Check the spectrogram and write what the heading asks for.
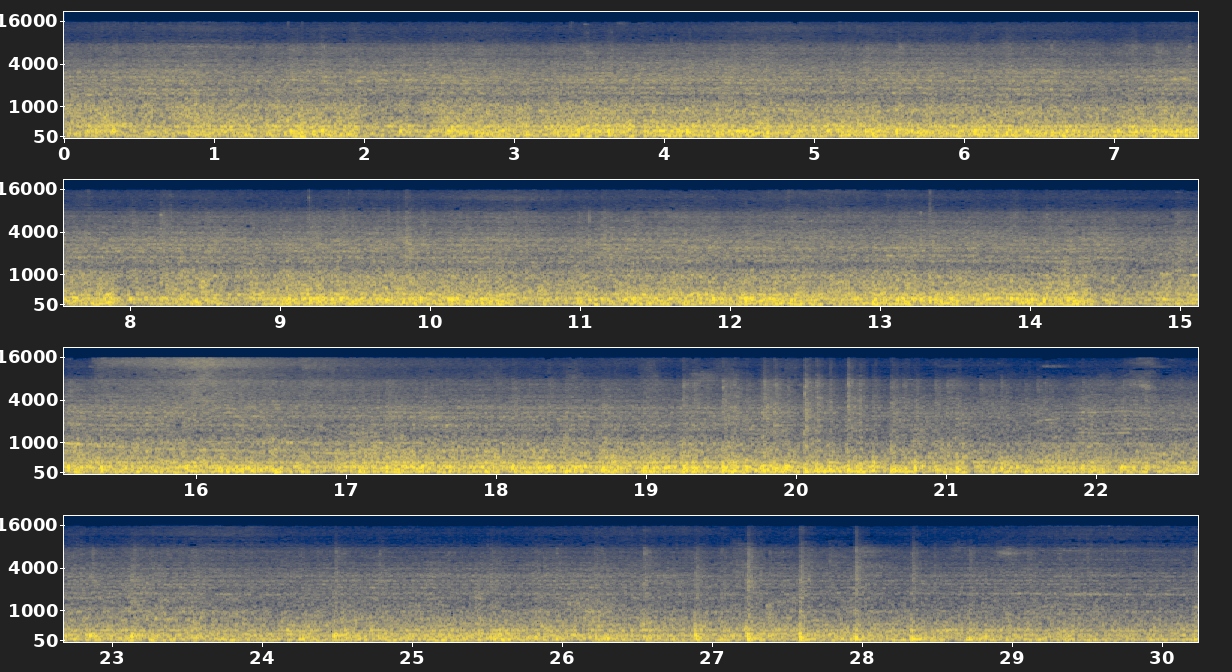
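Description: LHB coaches of the Tejas Rajdhani Express rolling past on the adjacent track at close range. It is a continuous rumble of steel wheels on rail with clickety-clack over the rail joints. There is a brief hiss about halfway through and a run of sharp clicks near the end.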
